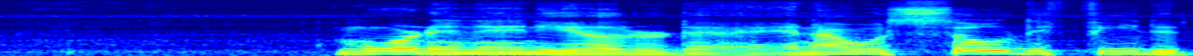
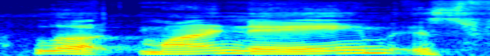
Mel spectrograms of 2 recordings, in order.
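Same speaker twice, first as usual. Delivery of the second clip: ordinary talk, nothing marked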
